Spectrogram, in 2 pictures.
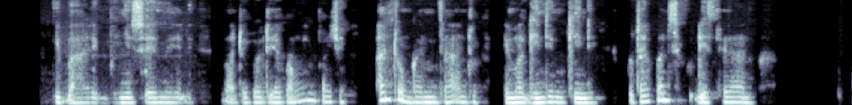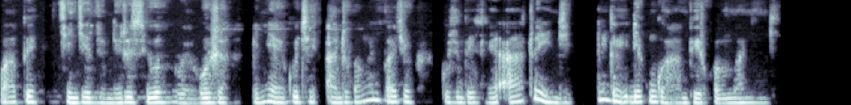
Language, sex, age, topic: Ndau, female, 18-24, health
